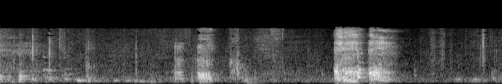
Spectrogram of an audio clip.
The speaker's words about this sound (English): And I apologize for my coughing.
